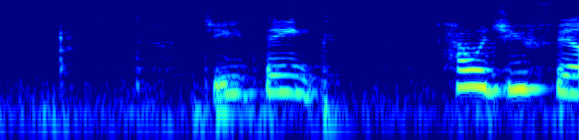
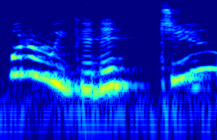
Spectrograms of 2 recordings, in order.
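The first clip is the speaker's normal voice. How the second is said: higher, louder anxious cry; cried out; 8 semitones higher, 5 dB louder, much faster than usual. Acted. Mother panicking over her sick daughter, worried cry.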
